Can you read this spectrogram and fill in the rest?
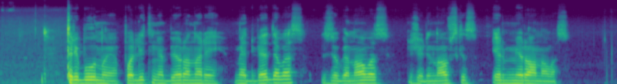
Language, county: Lithuanian, Klaipėda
